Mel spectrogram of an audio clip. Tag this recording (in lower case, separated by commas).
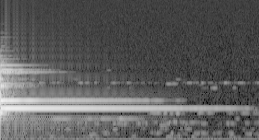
percussion, music, gong, musical instrument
